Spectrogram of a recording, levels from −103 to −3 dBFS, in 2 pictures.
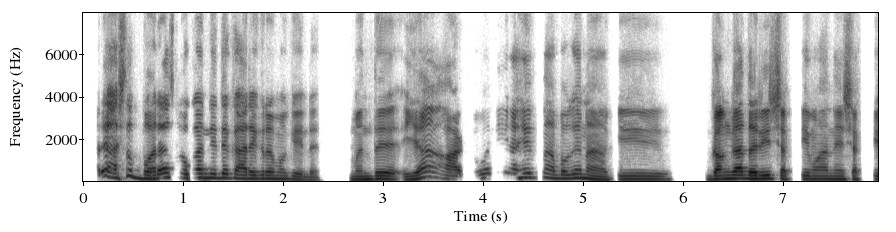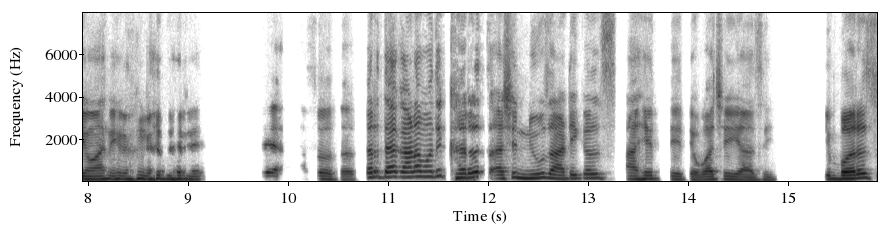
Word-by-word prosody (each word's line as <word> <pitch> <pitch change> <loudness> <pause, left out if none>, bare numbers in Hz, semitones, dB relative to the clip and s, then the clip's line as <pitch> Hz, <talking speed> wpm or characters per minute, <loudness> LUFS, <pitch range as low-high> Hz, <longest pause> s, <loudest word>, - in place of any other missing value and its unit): अरे, - - +2
असं 240 - -1
बऱ्याच 185 +7 +3
लोकांनी 190 +1 +1
ते 195 - +3
कार्यक्रम 160 -3 +2
केलेत. 115 -5 -4 0.3
म्हणजे 130 +4 +2 0.3
या 155 +3 +4 0.3
आठवणी 200 +10 -6
आहेत 205 +2 -2
ना 195 -3 -3
बघा 170 +3 0
ना, 145 -9 +2
की 135 0 -2 0.5
गंगाधर 155 +1 +7
ही 155 +1 +6
शक्तिमान 140 -2 -1
है 135 - +2
शक्तिमान 135 +1 -1
ही 140 +1 -1
गंगाधर 140 +1 -1
है 125 - -6
ते 440 - -11
असं 145 - -11
होतं. 120 -3 -7
तर 220 +2 +1
त्या 235 +1 +4
काळामध्ये 250 +3 0
खरंच 205 +6 0
असे 165 +6 -2
न्यूज 185 +2 -1
आर्टिकल्स 175 +2 -2
आहेत 145 +1 -2 0.2
ते 130 -2 -4
तेव्हाचे 125 +2 -3
आजही. 110 0 -6 0.5
की 150 - -2
बरच 175 +5 +5
155 Hz, 145 wpm, -20 LUFS, 135-190 Hz, 0.5 s, गंगाधर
